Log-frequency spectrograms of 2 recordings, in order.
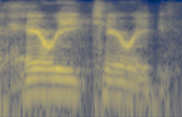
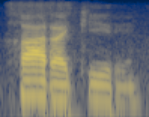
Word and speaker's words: harakiri: Okay, English speakers completely mispronounce it. Right? I'm going to tell you, they think it rhymes, so we call it Harry Carry, like Harry Carry. Yeah. All right. In Russian, we name it harakiri. That's a lot closer.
